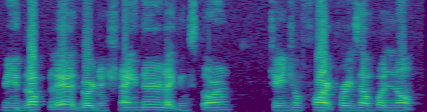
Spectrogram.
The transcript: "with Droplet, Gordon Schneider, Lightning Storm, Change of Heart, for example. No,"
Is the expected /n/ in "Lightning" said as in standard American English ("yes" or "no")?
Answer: no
